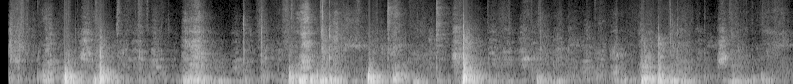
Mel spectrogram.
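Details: Chocolate Labrador puppy, four and a half months old, indoors during a burst of wild play: low rumbling growls and huffing grunts in irregular bursts, with scuffling and thumping of movement throughout.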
